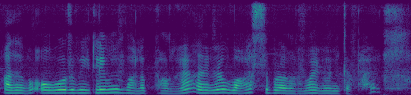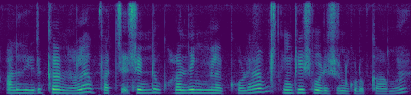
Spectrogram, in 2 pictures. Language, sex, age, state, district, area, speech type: Tamil, female, 18-30, Tamil Nadu, Karur, rural, spontaneous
